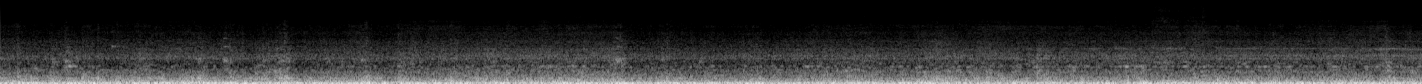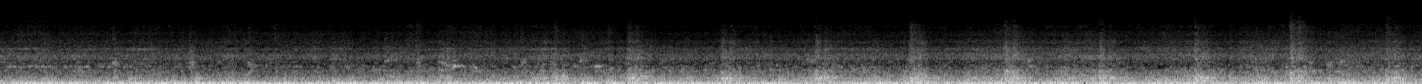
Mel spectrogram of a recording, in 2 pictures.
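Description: Electric commuter train running along the line, heard from inside the front car: a loud, steady rumble of wheels on rail with a faint steady whine above it. A few sharp clicks of the wheels over rail joints come near the end.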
